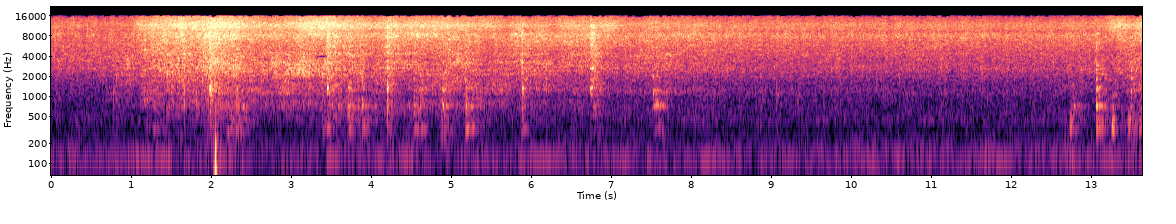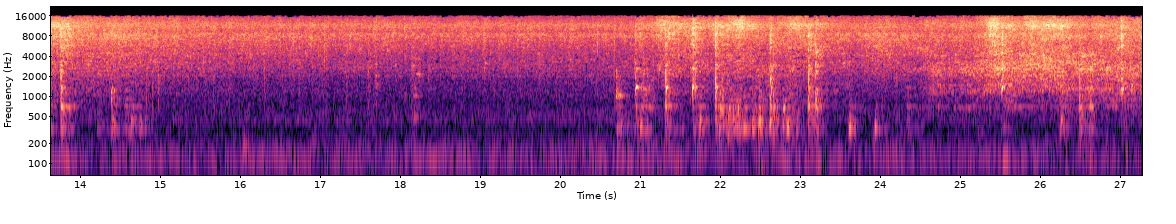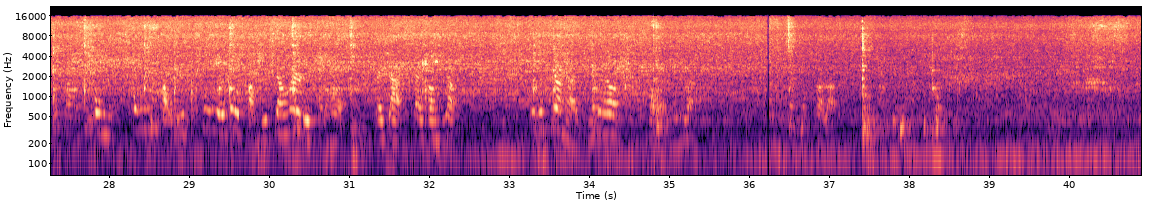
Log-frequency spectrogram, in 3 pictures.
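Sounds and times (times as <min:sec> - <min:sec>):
pork sizzling in oil: 0:00.0 - 0:40.9
metal spatula scraping a wok: 0:01.1 - 0:07.8, 0:20.7 - 0:35.3, 0:36.2 - 0:40.9.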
